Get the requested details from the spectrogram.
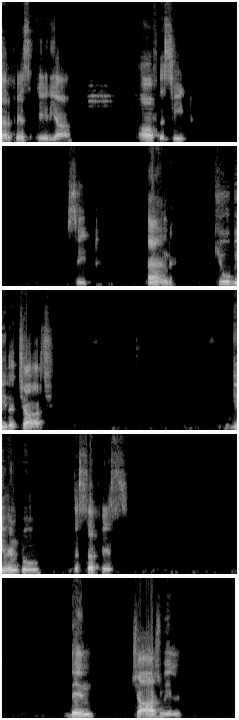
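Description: A man speaks calmly into a close microphone, explaining in short phrases with pauses.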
